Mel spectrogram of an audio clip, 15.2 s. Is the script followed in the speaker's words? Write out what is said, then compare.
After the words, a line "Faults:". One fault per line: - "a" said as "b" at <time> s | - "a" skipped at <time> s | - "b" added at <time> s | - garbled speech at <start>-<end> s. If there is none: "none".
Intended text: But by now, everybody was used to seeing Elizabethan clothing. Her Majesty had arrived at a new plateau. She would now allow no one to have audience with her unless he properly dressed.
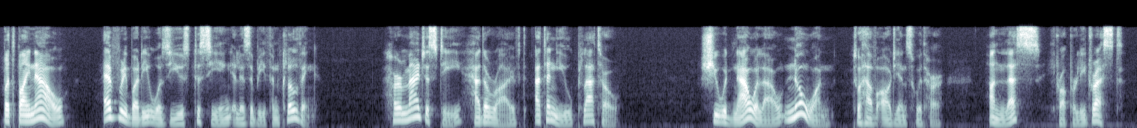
But by now, everybody was used to seeing Elizabethan clothing. Her Majesty had arrived at a new plateau. She would now allow no one to have audience with her unless he properly dressed.
Faults:
none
